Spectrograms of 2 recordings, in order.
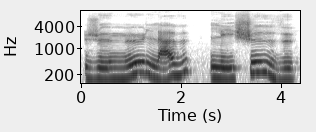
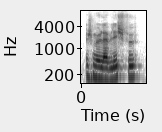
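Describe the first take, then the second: First: It is said at an ordinary speaking pace. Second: It is said fast, with some sounds dropped. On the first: This is the pace learners should use. "at a normal pace" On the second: This is how native speakers say it. "fast, as a native speaker would do"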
